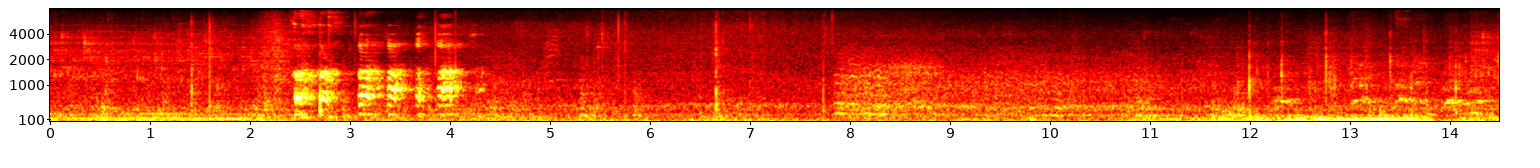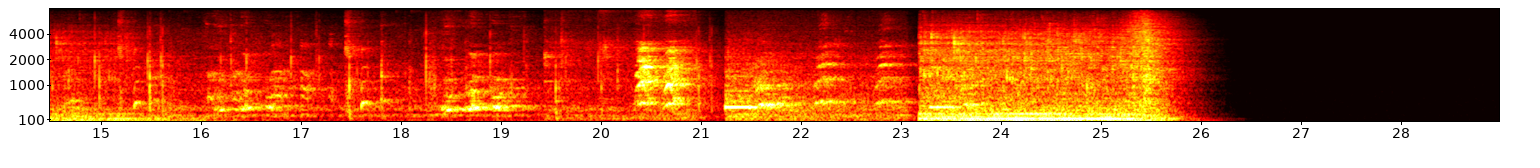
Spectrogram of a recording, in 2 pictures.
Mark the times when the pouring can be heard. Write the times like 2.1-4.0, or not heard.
0.0-2.6, 14.2-15.5, 23.1-25.8.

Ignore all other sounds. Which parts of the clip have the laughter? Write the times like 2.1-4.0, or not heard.
2.4-4.4, 16.1-17.4.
